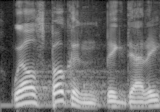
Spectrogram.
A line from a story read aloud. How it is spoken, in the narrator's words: cried the buddy real glad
